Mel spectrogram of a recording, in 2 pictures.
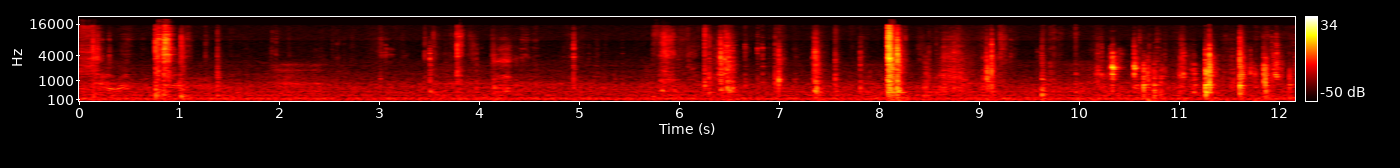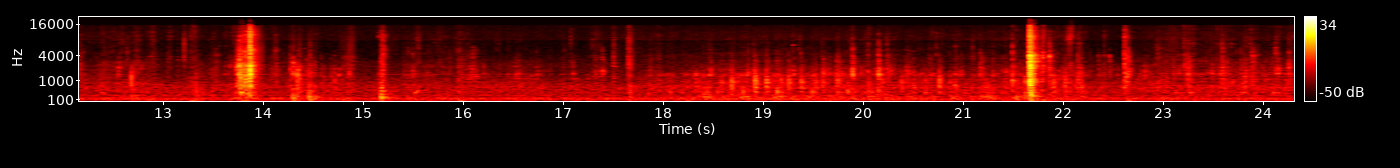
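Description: A die-cutting machine cuts a leaf shape for a handmade card, giving irregular mechanical clicks and ratcheting taps, with a few sharper knocks spread over a steady low hum.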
